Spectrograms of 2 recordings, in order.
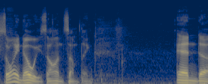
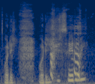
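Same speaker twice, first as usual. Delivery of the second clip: scolding mom; much faster than usual. Retold or imitated. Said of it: "my mom would just look at her and be like".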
